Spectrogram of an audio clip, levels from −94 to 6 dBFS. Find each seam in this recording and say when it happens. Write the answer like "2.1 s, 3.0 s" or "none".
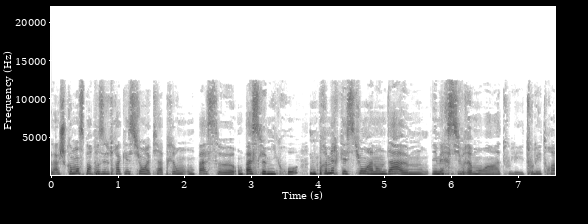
3.8 s, 5.7 s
